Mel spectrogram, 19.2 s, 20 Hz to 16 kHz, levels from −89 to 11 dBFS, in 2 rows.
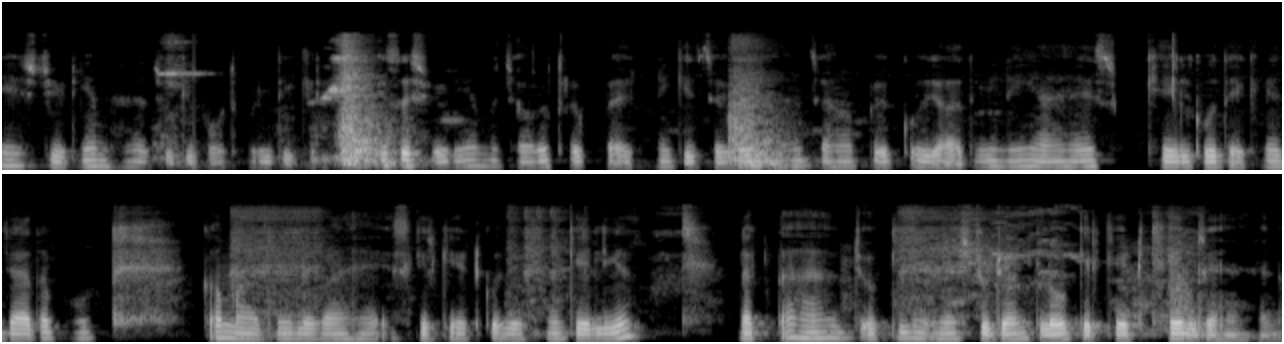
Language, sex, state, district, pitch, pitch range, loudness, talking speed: Hindi, male, Bihar, Supaul, 115 Hz, 110-125 Hz, -24 LUFS, 160 wpm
